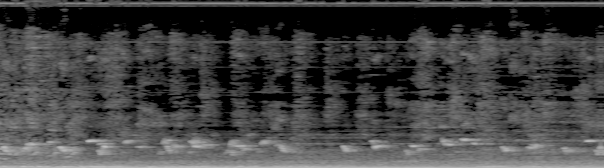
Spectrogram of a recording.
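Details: Bird giving rapid, rough chirps one after another at an even pace, partly masked by a strong low hum and faint background rumble.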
